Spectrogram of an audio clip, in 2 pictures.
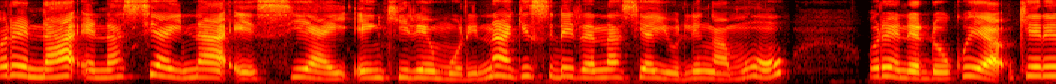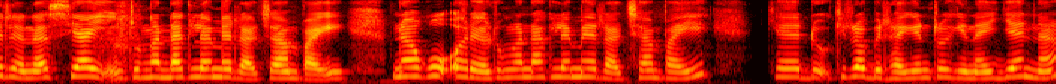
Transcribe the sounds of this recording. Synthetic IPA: o˦ɾe˨na˨˦ʔe˨na˦si˦a˦i˨na˦ʔe˨si˦a˨i˨ʔe˦ŋkʰi˦ɾe˦mo˨ɾi˨na˦k̬i˦si˦de˦ɾe˨˦na˦si˦a˦ju˨lɪ˦ŋa˨mu˦ | o˦ɾe˨nɛ˨do˨ku˦ja˨ke˦ɾe˦ɾe˨na˨˦si˦a˦i˨tu˦ŋa˦na˦klɛ˦mɛ˦ɾa˨t͡ʃa˦mpa˨i˦na˦ku˦ʔɔ˦ɾɛ˨tu˦ŋa˦na˦klɛ˦mɛ˦ɾa˨lt͡ʃa˦mpa˨i˦ | ke˦do˨ki˦ɾɔ˦bi˨ɾa˨ki˦n˦to˦ki˨na˨i˦d͡ʒɛ˦na˨˦

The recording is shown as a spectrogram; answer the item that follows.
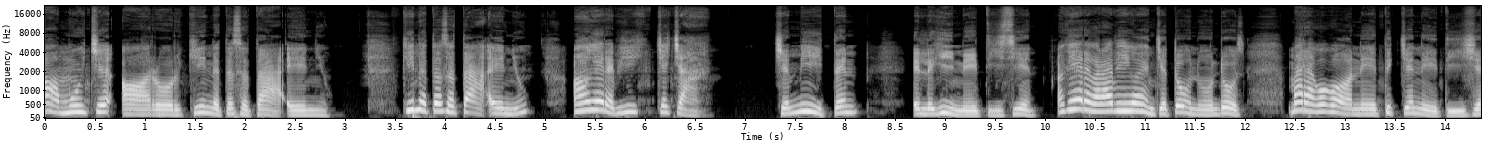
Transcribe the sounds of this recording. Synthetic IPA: ɔ˦mu˦t͡ʃe˦ɔ˨ɾo˨ɾki˦ne˨te˦se˨ta˦˨ʔe˦nju˨ | ki˦ne˨te˦s̬e˨ta˦˨ʔe˦nju˦ | ɔ˦ke˦ɾe˨bi˦t͡ʃe˦t͡ʃa˨ŋ | t͡ʃe˨mi˦te˦n | e˨le˨ki˦ne˨ti˨sje˦˨n | ɔ˨˦ke˦ɾe˨kɔ˨ɾa˦bi˦kɔ˦e˨nt͡ʃe˨to˦˨no˨ndo˦˨sma˦ɾa˨ko˦kɔ˨ne˨ti˦k̚t͡ʃe˦ne˨ti˨ʃ̬e˦

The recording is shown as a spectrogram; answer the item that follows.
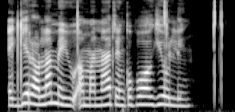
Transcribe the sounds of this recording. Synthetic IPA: ɛ˨ɡɪ˦ɾa˨ɔ˨la˦me˨ju˨ʔa̰˨ma˨na˦tɛ˨ŋ˨kɔ˦pɔ˦kɪ˦o˨lɪ˨ŋ

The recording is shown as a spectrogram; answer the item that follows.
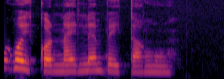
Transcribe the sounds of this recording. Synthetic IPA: ɔ˦ɣɔ˦i˨kɔ˨na˨i˨lɛ˦mbɛ˦i˨ta˨ŋu˨

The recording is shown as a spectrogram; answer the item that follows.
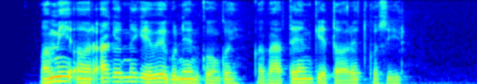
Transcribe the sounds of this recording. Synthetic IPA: mɔ˨mi˦ʔɔ˨ɾa̰˦ke˦ne˦ke˨we˦ku˨ne˦nko˨ŋɡo˦jka˨pa˨tɛː˦nke˨tɔː˨ɾe˦tko˨si˦ɾ

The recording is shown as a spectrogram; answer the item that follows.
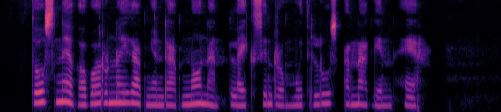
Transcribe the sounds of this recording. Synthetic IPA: t̪o˦snɛ˦ɡɔ˨bɔ˦ɾu˦nɔ˦ɪ˦ɡa˦p̚ɲɔ˨nda˨p̚nɔ˦na˨nla˨ɪksi˦ndɾo˨mwi˨t̪lu˦sa˨na˦ɡɪ˨nhɛ˦

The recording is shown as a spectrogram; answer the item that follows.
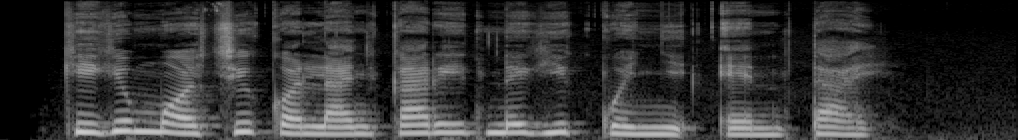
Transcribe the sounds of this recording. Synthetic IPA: ki˨ɡi˦mɔ˨t͡ʃi˦kɔ˨la˨ɲka˦ɾɪ˦tne˦ɡi˦kwe˨ɲi˨ɛ˨nta˦ɪ˨

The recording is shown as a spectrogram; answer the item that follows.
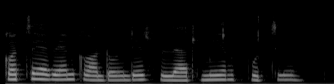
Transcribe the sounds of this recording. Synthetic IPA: kɔtɛ˦abɛ˦nkɔ˨ndo˨inde˦tfi˨ladmi˦rputin

